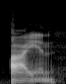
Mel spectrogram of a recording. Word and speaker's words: ayin: That is the letter ayin. And it has a numerical value of 70. It is the 16th letter. It has a value of 70, and it is silent.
